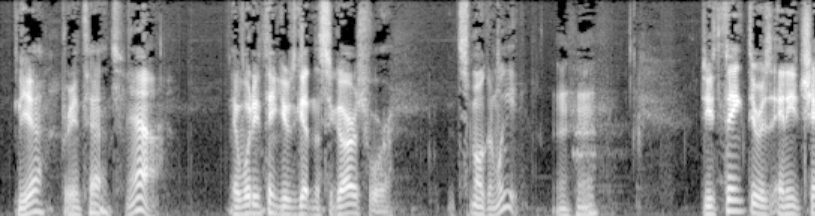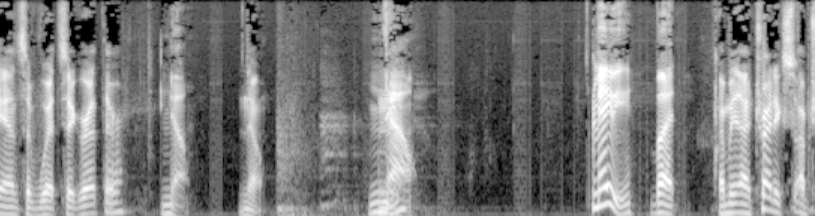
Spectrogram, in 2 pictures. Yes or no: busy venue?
no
